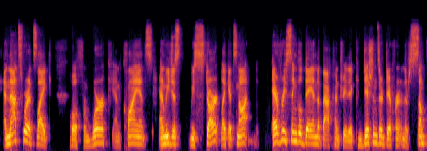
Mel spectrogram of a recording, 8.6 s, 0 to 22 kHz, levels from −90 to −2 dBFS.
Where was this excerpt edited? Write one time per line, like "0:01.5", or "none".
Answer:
0:01.4
0:03.1
0:05.3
